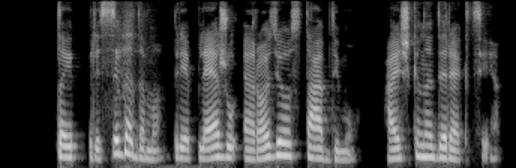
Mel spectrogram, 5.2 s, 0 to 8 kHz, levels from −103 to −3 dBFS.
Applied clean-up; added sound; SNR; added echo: neural mask model Resemble Enhance denoiser.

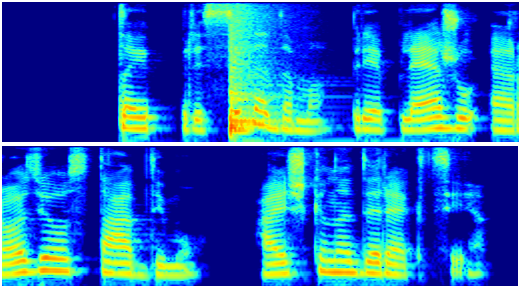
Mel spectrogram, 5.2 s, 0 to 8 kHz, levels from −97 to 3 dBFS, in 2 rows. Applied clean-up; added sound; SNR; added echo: none; Snare drum; 0 dB; none.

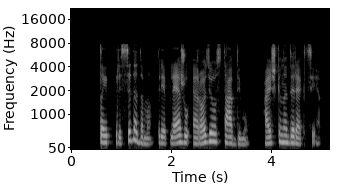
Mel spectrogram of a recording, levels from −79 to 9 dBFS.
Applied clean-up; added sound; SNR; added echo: none; none; none; none.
